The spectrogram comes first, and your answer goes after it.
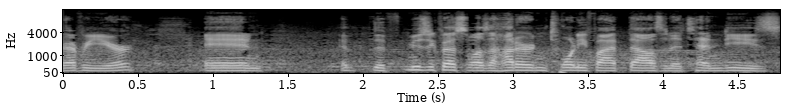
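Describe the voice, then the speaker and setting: Here is a man with an American accent and a fairly high pitch. His intonation stays monotone and flat. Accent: Seattle with slight New York. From Seattle, US Pacific Northwest. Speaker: bar owner and bartender. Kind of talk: interview. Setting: live event. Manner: fast.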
